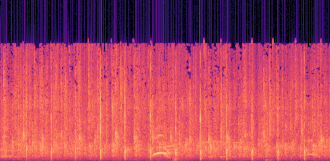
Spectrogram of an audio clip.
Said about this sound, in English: We absolutely appreciate you being here. Give yourselves a round of applause, absolutely. Yes, thank you, thank you.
